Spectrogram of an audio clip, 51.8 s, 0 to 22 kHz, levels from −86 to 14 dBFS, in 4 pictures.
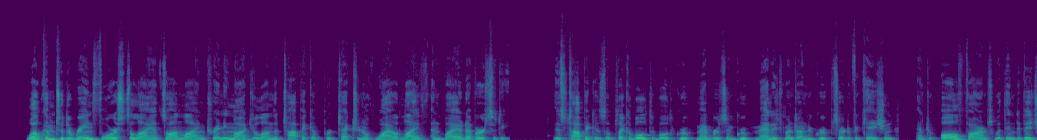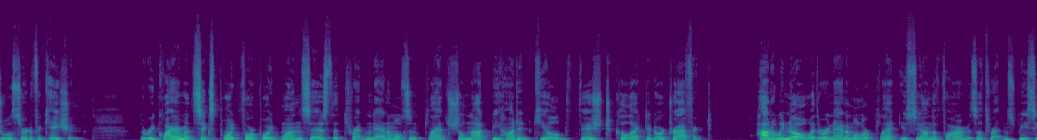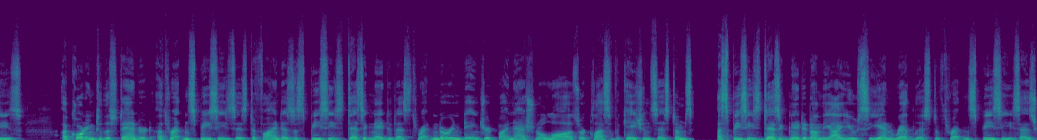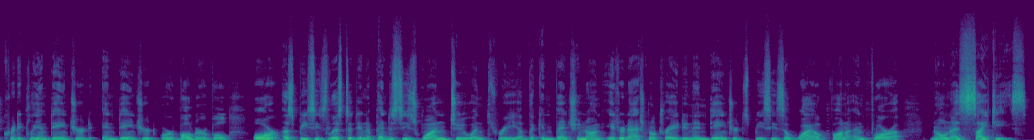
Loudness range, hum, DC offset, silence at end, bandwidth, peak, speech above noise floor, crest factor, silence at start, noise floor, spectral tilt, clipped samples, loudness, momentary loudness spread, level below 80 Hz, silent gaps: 4 LU; none; under 0.1%; 0.15 s; 16.5 kHz; -10 dBFS; 51 dB; 20 dB; 0.35 s; -81 dBFS; -5.5 dB/octave; under 0.1%; -30 LUFS; 9 LU; -80 dBFS; none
